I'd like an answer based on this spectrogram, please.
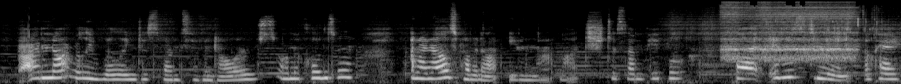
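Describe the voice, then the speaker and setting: Music plays in the background as a high-pitched woman talks at a moderate pace. Her intonation is lively, with big swings in loudness. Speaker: beauty vlogger. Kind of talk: casual chat. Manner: casual, filler-heavy.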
